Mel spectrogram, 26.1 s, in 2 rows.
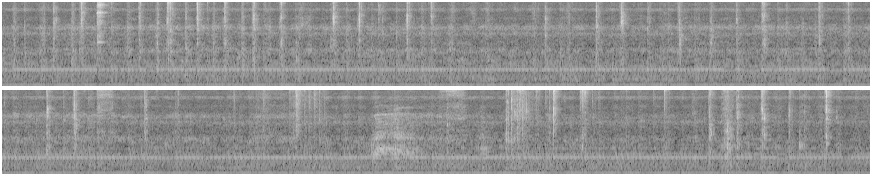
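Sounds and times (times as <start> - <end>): low electrical hum: 0.0 - 26.0
wet chewing and mouth clicks: 0.1 - 15.8, 16.4 - 18.0, 19.6 - 22.1, 22.8 - 26.0.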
